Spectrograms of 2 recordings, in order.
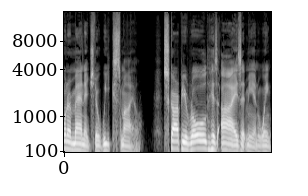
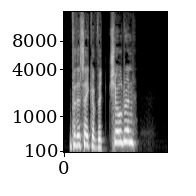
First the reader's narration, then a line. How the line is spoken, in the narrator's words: the bald man pleaded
